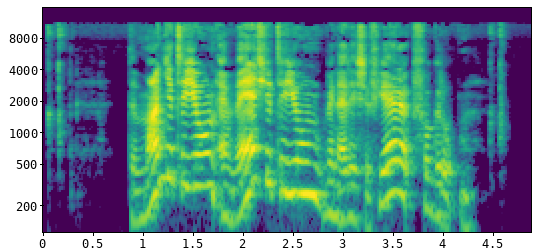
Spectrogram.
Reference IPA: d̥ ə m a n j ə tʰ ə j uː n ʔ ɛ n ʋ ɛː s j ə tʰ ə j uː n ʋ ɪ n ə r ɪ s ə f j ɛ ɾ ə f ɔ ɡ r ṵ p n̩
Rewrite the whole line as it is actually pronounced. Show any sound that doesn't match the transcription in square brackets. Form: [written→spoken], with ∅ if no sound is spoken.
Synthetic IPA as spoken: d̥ ə m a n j ə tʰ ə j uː n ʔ ɛ n ʋ ɛː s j ə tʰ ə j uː n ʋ ɪ n ə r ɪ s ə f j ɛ ɾ ə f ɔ ɡ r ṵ p n̩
